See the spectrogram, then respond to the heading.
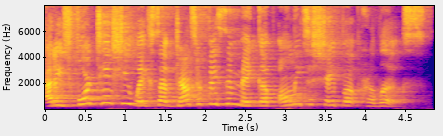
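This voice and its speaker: A woman performs spoken-word poetry in a high voice, her delivery rhythmic and assertive. She sounds defiant as she makes her point. Her lines echo around a roomy space. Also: animated, moderate pace, fairly bright tone.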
